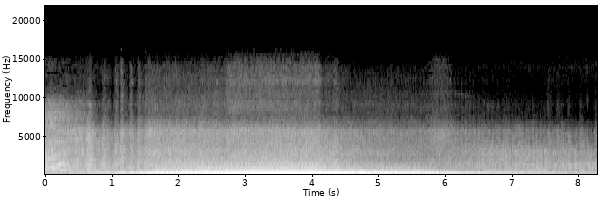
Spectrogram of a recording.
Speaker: Sounds like the governor's stuck on that one too.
